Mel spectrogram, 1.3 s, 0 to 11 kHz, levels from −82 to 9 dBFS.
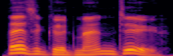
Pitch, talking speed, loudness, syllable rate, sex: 140 Hz, 230 wpm, -17 LUFS, 5.4 syllables/s, male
